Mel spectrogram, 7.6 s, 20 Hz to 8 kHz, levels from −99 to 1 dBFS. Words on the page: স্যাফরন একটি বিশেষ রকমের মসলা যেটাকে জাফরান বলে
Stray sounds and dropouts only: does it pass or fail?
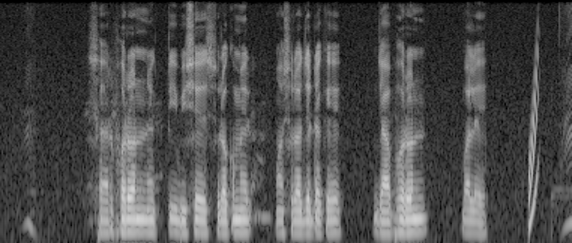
fail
